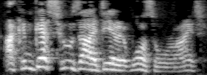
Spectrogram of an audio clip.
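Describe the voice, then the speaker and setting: A woman's voice: a little high, lively intonation, brisk, pushed and bright. An actress playing a middle-aged, self-pitying, disbelieving mother in a radio play, scolding in an affronted manner. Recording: slightly muffled, faint background noise.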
